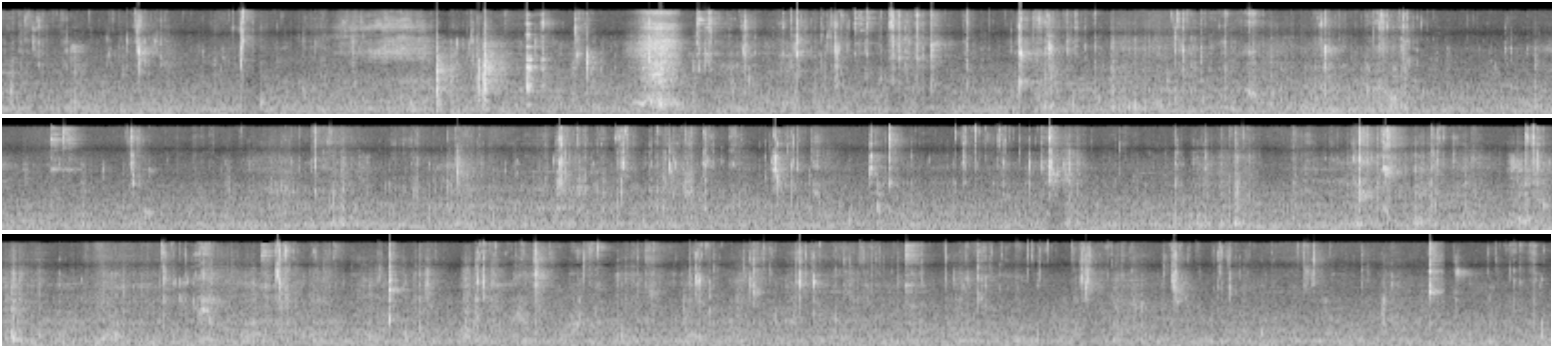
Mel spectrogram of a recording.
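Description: Chewing and wet mouth sounds of people eating syrup-soaked rasgullas and pantuas, heard as irregular sharp clicks and smacks, most frequent a couple of seconds in.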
